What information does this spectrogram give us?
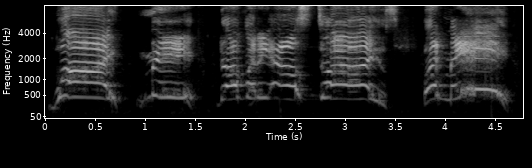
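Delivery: loud, high, slow indignant shout; outraged whine. Real, not acted. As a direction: protest loudly at unfairness. Complaining after dying again.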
